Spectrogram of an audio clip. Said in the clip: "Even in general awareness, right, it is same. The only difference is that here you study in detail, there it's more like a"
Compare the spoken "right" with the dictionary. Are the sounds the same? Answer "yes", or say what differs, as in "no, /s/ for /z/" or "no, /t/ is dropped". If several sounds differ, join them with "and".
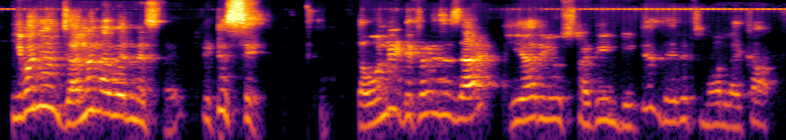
no, /t/ is dropped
